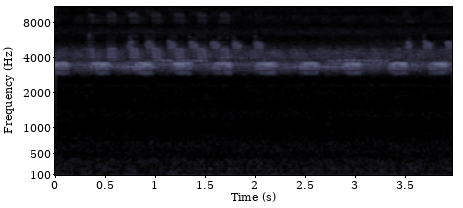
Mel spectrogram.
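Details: Crickets and other insects chorusing in the middle of autumn, near a streetlight: dense high trilling band with rapid pulsed chirps layered above, swelling in regular waves about twice a second, several callers overlapping.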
